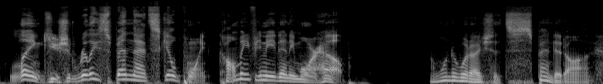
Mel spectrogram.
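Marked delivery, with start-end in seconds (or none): 0.1-3.5 higher, chirpy helper voice; mock game helper. Streamer mocking the in-game helper nagging Link, higher. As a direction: nag like a game guide character. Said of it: "Link, that's a boss nearby".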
